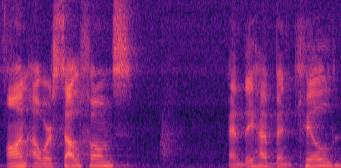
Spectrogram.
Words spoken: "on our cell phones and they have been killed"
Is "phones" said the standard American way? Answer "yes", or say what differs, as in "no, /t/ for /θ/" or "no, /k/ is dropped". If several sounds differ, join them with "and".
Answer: yes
